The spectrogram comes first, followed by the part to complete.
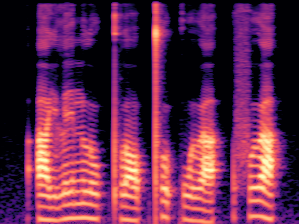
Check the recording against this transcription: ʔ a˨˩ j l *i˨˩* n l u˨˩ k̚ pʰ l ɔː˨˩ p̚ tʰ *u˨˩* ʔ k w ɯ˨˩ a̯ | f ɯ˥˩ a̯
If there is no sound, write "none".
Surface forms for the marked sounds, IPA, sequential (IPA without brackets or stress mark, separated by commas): i˦˥, u˥˩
